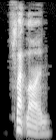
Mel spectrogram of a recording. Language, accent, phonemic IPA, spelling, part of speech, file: English, Australia, /ˈflætˌlaɪn/, flatline, noun / verb, En-au-flatline.ogg
- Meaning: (noun) An asystole; the absence of heart contractions or brain waves.: The disappearance of the rhythmic peaks displayed on a heart monitor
